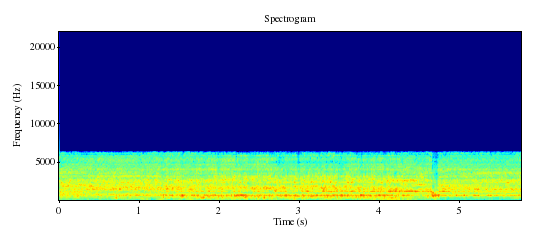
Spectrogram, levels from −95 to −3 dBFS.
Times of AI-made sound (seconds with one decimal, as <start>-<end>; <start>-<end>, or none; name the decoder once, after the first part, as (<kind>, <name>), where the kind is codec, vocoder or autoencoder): 0.0-5.8 (vocoder, HiFi-GAN)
